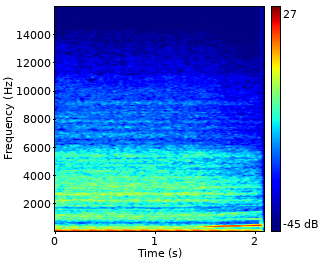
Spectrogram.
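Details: Diesel truck just restarted after a FASS 165 lift pump install, after long cranking to purge air sucked into the fuel system: heavy, steady low rumble with an even beat and no misses; running smoothly.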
